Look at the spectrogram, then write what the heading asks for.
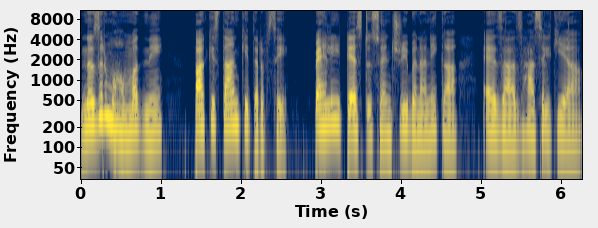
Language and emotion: Urdu, neutral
